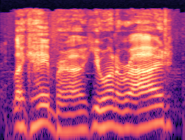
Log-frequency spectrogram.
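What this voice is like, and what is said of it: Imitates another person's voice. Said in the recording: “that your Keanu impression? ... Oh my God, that's so bad.”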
